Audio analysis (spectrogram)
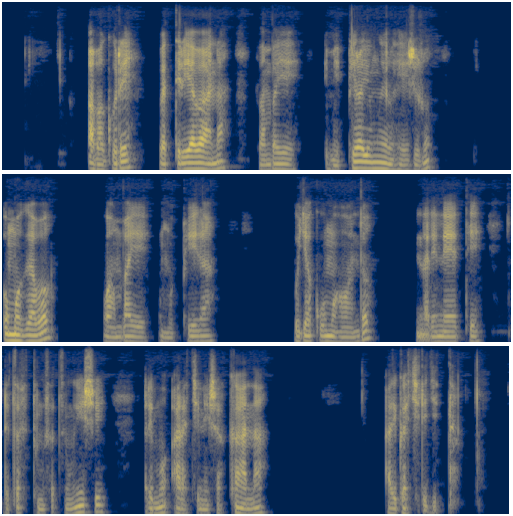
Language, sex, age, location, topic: Kinyarwanda, male, 18-24, Kigali, health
